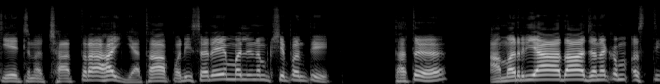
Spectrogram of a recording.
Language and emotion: Sanskrit, disgusted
